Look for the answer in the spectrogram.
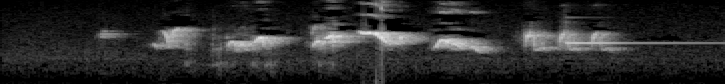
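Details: Black-headed Grosbeak (Pheucticus melanocephalus) singing a rich, robin-like warbled phrase of about eight slurred, rising and falling notes over three seconds, in otherwise quiet surroundings.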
